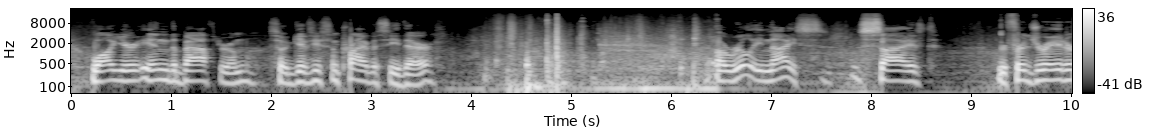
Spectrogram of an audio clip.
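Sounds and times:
low steady hum: 2.9s - 9.2s
door pushed shut: 4.3s - 5.4s.

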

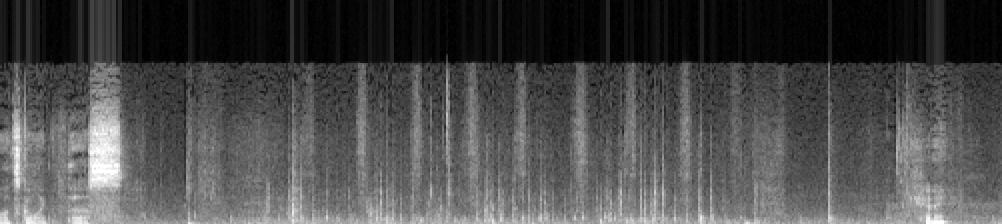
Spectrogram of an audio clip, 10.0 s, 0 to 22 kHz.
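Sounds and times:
rubber stamp clicks and scrapes: 2.7s - 7.6s.

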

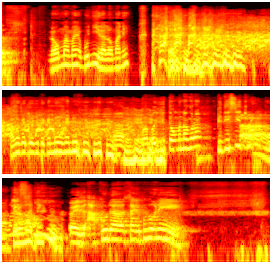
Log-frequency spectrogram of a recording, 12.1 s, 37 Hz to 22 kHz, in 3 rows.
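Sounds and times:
young men laughing: 2.1s - 9.0s.

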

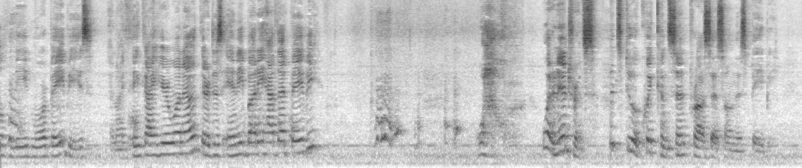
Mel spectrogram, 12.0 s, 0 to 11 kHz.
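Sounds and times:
baby vocalising: 0.0s - 0.5s, 5.6s - 7.0s
faint steady hum: 0.0s - 12.0s.

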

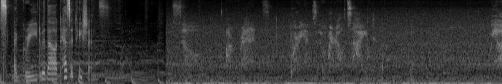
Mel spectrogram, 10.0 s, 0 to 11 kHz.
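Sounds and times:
person whispering: 3.4s - 7.5s.

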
